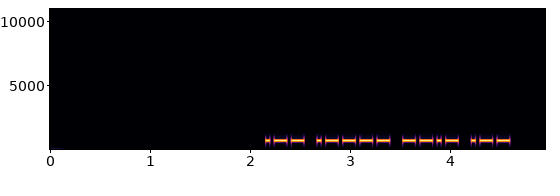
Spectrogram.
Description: Morse code, heard as a keyed tone, about 28 wpm, 700 Hz. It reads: W1QW
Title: USA Call Signs - 4 Characters - Repeated 2x - 28wpm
